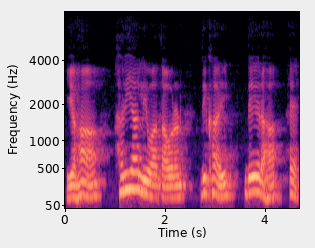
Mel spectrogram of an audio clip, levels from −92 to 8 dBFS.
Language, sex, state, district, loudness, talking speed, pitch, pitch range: Hindi, male, Rajasthan, Bikaner, -13 LUFS, 90 wpm, 140 Hz, 130-175 Hz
